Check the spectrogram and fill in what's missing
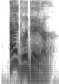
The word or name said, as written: aggregator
